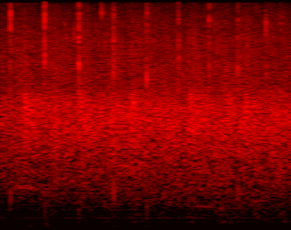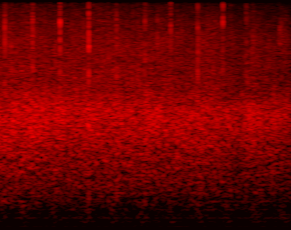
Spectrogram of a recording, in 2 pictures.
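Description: An audience at the opening ceremonies of a tournament applauds the directors and volunteers, with sustained, dense clapping from a crowd that stays even throughout and fades only slightly at the close.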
